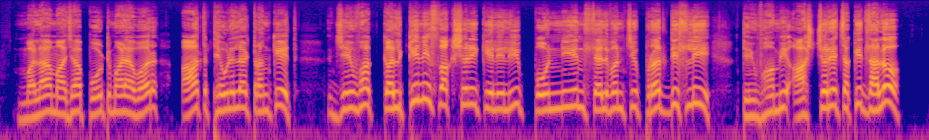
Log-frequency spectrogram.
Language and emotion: Marathi, surprised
